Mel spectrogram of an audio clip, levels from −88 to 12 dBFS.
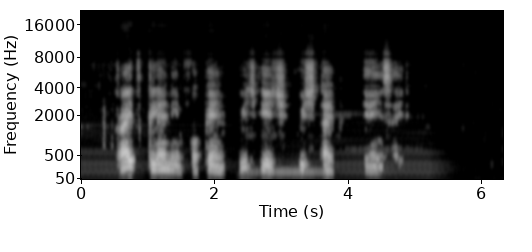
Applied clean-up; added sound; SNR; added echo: classical method spectral subtraction.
